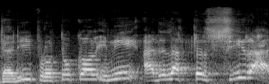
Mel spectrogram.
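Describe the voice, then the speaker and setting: Speaking with a Malaysian accent, a man uses a high pitch and very wide pitch swings. He talks at a fairly slow pace with light background noise. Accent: Malaysian Malay. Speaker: lawyer and legal commentator. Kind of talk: talk show legal explanation answering viewer questions. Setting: live talk show. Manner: explanatory, rhetorical. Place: studio. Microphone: lapel.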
